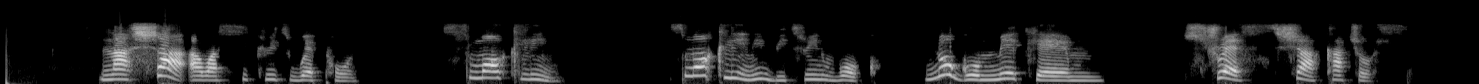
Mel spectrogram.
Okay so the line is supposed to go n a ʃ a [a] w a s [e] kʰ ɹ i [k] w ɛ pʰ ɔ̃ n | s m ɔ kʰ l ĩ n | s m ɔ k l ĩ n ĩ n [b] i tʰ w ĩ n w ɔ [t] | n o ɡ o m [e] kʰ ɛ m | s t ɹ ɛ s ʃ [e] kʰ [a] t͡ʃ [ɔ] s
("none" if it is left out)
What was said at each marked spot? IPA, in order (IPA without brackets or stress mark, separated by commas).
a, i, t, b, k, e, a, a, ɔ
